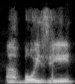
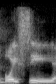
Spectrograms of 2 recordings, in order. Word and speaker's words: Boise: But if you say a Boise, I think you're saying it right, I think.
